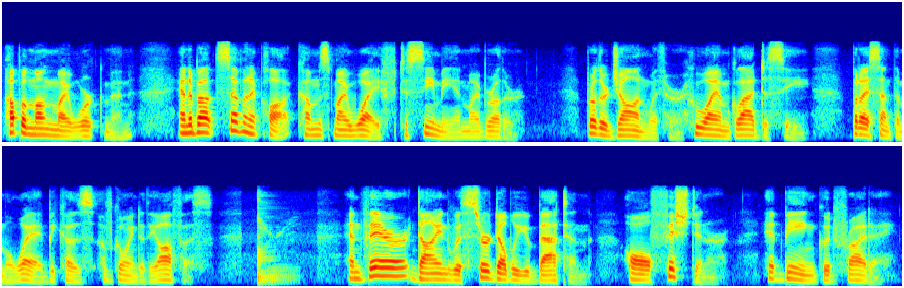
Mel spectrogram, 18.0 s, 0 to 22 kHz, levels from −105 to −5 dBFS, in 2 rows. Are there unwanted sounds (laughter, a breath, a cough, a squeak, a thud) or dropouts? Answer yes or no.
yes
